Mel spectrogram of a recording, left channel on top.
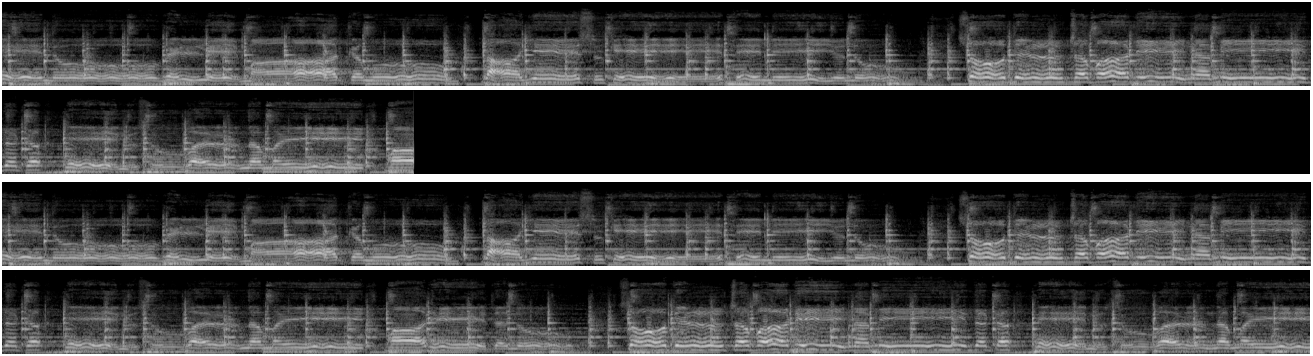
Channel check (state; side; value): drops out; left; at 17.2 s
